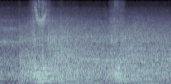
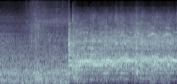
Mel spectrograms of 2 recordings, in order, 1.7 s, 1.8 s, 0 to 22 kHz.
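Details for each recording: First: Old Toyota Land Cruiser engine with timing set at about 10°: two crisp throttle blips rising and falling cleanly, then a steady run without popping or hesitation; normal revving. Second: Old Toyota Land Cruiser petrol engine with distributor plug wires being swapped to fix timing: catches abruptly after a short crank and settles into a loud, ragged, uneven run; rough running from incorrect ignition timing.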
